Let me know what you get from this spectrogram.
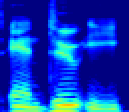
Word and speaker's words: andouille: Learn to say things. It's Andouille, which right now I'm clicking on this guy and blocking him from the text line. So. – Andouille? You don't pronounce the L? – Apparently not.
